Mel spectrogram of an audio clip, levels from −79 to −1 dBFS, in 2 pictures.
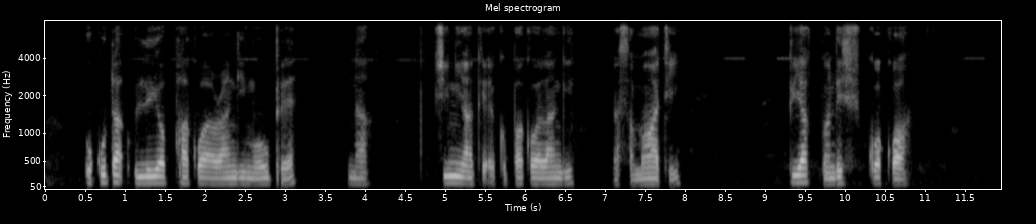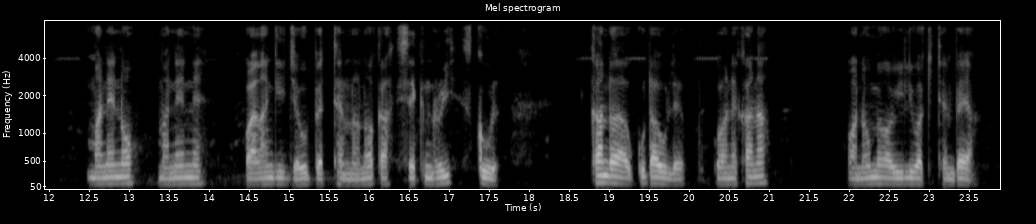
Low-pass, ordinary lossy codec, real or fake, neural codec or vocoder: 7.2 kHz; Opus, 32 kbps; real; none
